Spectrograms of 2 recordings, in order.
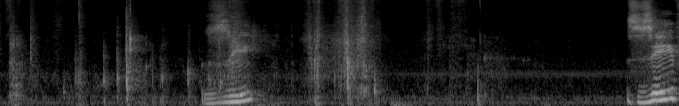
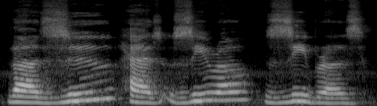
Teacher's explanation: get out all the tongue is trying to stop it but right in the middle the air is leaking out and it vibrates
